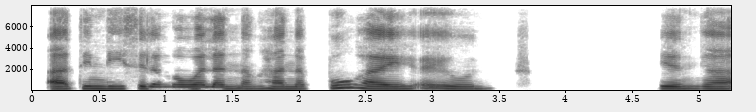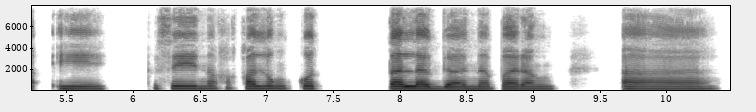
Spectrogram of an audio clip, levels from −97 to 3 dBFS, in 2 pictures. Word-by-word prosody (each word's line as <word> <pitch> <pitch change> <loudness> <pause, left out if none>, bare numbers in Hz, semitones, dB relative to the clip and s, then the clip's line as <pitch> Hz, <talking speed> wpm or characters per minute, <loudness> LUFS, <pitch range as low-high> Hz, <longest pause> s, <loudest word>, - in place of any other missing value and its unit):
at 185 - +4
hindi 200 -1 -1
sila 200 -1 -2
mawalan 190 0 -1
ng 190 +1 -7
hanap-buhay, 195 +2 0
ayun. 190 - -4 1.3
'Yon 200 0 0
nga, 190 0 -1 0.2
eh, 195 0 0 0.3
kasi 215 -2 +2
nakakalungkot, 210 0 0 0.5
talaga 190 -3 +7
na 185 0 -1
parang, 185 +1 0 0.5
ah, 195 0 -1
195 Hz, 90 wpm, -24 LUFS, 190-205 Hz, 1.3 s, talaga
